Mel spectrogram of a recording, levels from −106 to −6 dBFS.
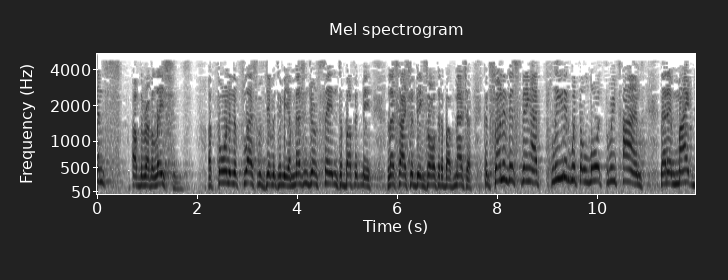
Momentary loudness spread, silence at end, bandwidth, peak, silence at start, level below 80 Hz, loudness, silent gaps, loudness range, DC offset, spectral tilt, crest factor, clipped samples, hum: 8 LU; 0 s; 5 kHz; -4 dBFS; 0 s; -56 dBFS; -18 LUFS; none; 1 LU; under 0.1%; -11 dB/octave; 14 dB; under 0.1%; none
